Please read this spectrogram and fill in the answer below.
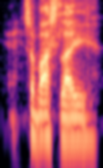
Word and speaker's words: Szoboszlai: But I think Gabor says I'm pretty close anyway with that pronunciation. Szoboszlai.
